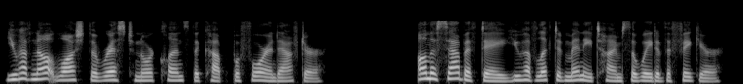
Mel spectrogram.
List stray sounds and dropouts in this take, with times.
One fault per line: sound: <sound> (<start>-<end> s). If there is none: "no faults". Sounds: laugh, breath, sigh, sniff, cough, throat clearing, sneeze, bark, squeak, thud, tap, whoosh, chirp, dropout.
no faults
